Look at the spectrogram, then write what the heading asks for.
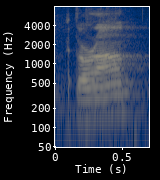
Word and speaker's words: Doran: Whereas Doran would be the Irish pronunciation but as he says people just know him as Pat Duran.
